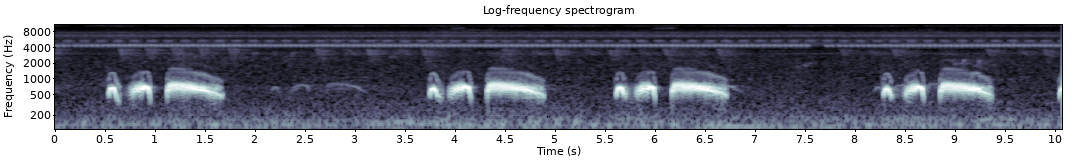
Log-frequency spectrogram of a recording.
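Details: Tekukur, the spotted dove, used to call in wild birds, cooing in the afternoon: repeated phrases of two brief notes and one long, sliding-down coo, roughly every two to two and a half seconds.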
